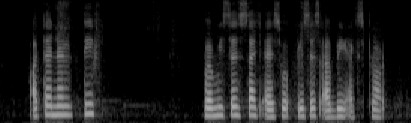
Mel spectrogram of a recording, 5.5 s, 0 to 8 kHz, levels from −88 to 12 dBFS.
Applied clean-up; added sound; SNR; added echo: neural separator model SepFormer DNS4.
